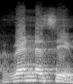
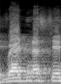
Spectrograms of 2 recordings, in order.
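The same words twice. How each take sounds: First: वेडनेसडे said as "wen-es-day"; corrected वेडनेसडे, no d before n; silent D. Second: वेडनेसडे with the D sounded; wrong pronunciation. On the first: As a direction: drop the first d in वेडनेसडे. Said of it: "उच्चारण नहीं होगा". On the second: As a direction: say वेडनेसडे as "wed-nes-day". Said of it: "वेडनेसडे नहीं". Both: Shown as a demonstration.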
